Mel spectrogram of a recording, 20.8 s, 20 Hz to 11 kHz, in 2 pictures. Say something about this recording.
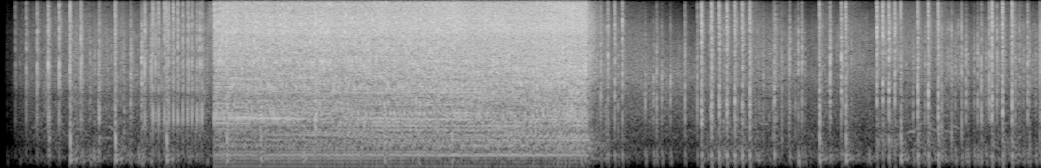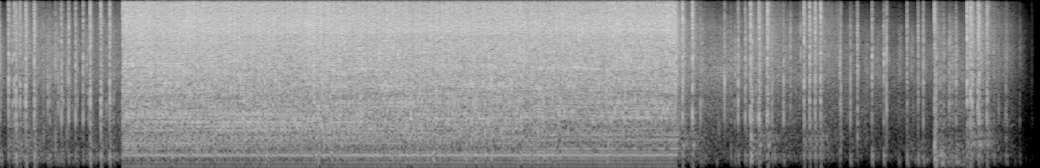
minigun ver1
7.62x51 NATO M134 Minigun burst fire, 500 rounds (approx.) from 200 feet. Sony ECM-672 shotgun microphones, into Shure field mixer and then digital video camera. Other automatic fire can be heard in-between bursts.
automatic, burstfire, minigun, weapons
